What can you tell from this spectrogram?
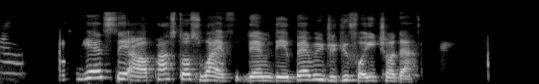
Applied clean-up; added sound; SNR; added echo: neural mask model Resemble Enhance denoiser.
